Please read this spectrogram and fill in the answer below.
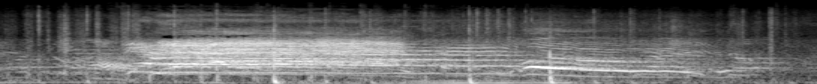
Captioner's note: loud excited cheers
